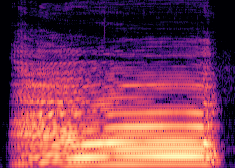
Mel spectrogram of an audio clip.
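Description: A single loud cow moo, a steady drawn-out low call of about two seconds, heard on its own with no talking.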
